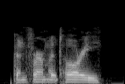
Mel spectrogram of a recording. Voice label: "confirmatory", English; adjectives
